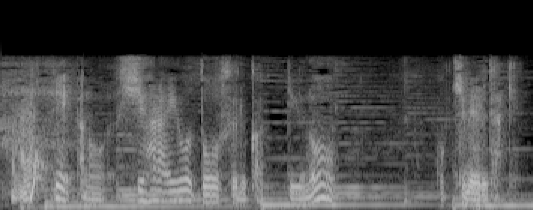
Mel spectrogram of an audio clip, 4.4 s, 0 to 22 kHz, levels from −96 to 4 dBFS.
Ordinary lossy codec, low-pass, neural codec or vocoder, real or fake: AAC, 32 kbps; 7.2 kHz; none; real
